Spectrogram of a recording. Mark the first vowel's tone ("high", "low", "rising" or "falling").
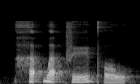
rising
